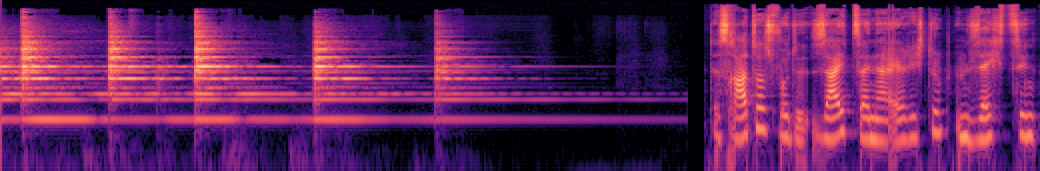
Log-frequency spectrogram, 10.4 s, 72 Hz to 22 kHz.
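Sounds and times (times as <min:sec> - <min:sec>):
single church bell tolling: 0:00.0 - 0:06.3
speech: 0:07.1 - 0:10.3.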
